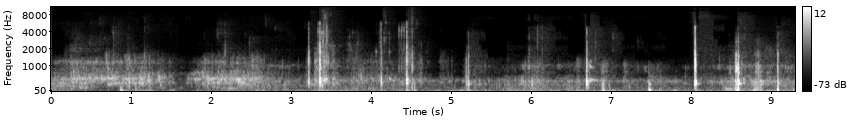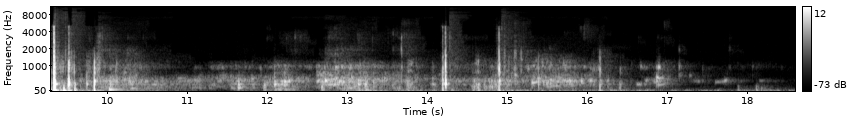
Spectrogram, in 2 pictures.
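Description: Muffled underwater sound picked up by a submerged camera: stretches of low noise with many sharp clicks scattered through. It fades out near the end.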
